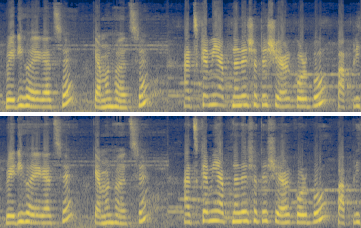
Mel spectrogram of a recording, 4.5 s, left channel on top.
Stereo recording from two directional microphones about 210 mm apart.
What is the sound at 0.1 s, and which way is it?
A woman's voice, 15° left (ahead or behind).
